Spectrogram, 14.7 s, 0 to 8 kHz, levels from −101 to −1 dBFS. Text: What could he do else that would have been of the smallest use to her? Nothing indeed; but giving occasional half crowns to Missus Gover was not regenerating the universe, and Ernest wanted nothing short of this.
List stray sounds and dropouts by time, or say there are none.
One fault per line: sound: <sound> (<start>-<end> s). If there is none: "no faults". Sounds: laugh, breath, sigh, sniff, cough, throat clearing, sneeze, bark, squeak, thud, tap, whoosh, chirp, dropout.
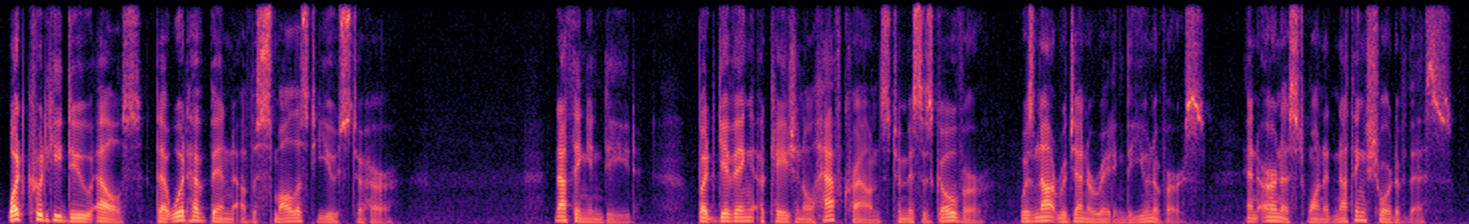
no faults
